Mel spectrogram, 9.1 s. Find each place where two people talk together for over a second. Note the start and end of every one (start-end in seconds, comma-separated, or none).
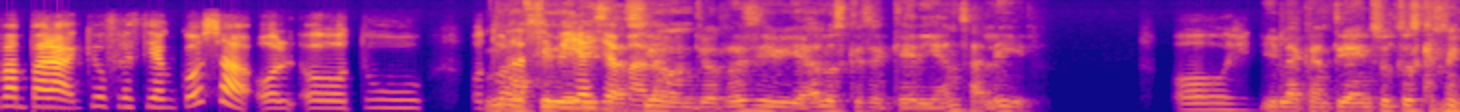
3.0-4.2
